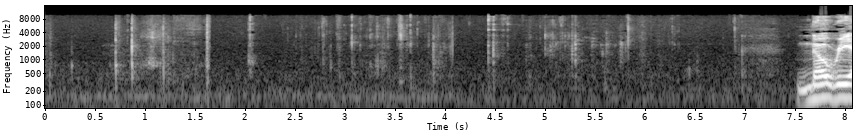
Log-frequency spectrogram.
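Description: A young man crunches and chews candy close by.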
